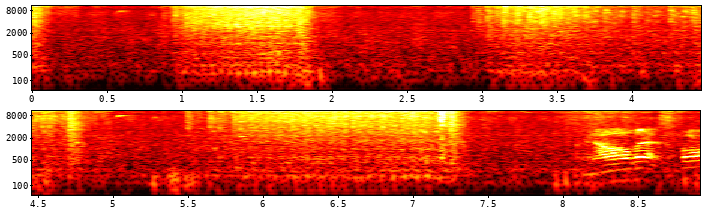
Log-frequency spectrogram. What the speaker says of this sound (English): I'm just gonna sew some original welt on here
